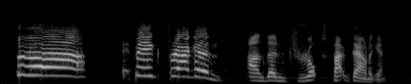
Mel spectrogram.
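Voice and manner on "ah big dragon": very loud, very high, full-lunged shriek. A player voices Genia crying out in Draconic, screaming at top of lungs. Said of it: "Genia screams at the top of her lungs".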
